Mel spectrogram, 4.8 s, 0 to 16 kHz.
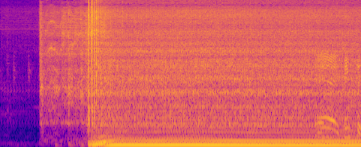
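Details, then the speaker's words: Jeep Patriot 2.4 just after fitting a Thrush Turbo muffler in place of the stock one: quick start into a deep, steady, even idle with a smooth exhaust note. It sounds racier but still fairly quiet; healthy. "overall I think it sounds pretty good so much more of a racy sound"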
